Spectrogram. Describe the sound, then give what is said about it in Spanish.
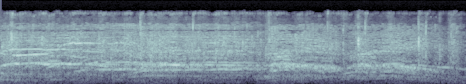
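A crowd cheers and shouts loudly and continuously, with sharp bursts of clapping scattered through the steady roar of voices, as Alba Flores enters a screening of the Goya-contending documentary Flores para Antonio. “Abrazos, piropos y palmas que estallan cuando entra Alba Flores.”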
